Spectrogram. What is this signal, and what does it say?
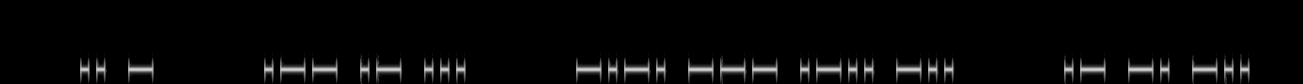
Morse code, heard as a keyed tone, about 16 wpm, 700 Hz. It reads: IT WAS COLD AND
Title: 2x Word-Spacing - Sentences from Top 500 Words - 15wpm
